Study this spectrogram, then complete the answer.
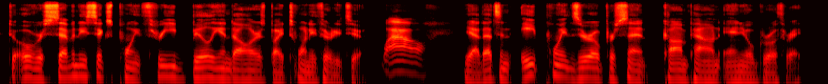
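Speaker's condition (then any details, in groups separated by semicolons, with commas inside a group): No condition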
